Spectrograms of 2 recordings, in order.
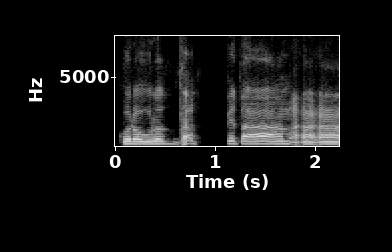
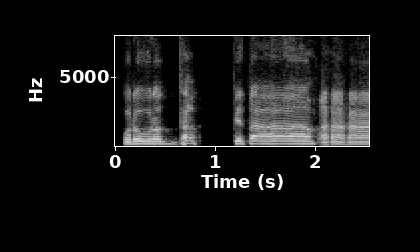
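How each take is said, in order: No difference in how they are said.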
